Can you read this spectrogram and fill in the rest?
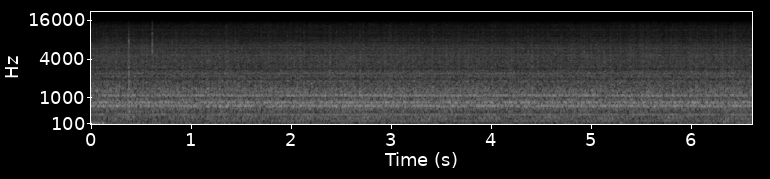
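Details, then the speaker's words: Sony DCR-TRV310 Digital 8 camcorder, rewinding a tape with the microphone moved close: faint steady whir with an even high whine, no bogging, slowing or labouring; rewind motor running normally. "I don't hear it bogging or slowing down or stressing too terribly much"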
